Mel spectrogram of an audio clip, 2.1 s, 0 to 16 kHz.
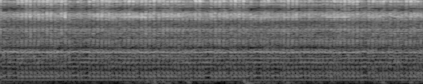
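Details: Used Traxxas Jato nitro 2.5 after the bad throttle servo was found and marked: steady high-pitched buzz at constant revs, smooth and even with no misses or rattles; the engine runs fine.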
